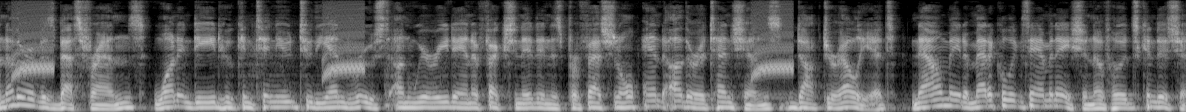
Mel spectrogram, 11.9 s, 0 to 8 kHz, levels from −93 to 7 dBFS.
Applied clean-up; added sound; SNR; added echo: none; Alarm; 12 dB; reverberation time 0.2 s.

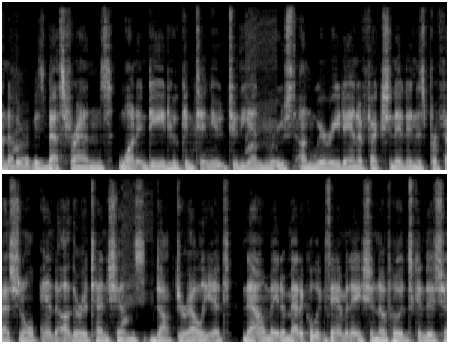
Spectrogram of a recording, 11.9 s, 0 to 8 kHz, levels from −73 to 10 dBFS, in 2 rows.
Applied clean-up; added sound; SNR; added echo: neural mask model DeepFilterNet 3.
